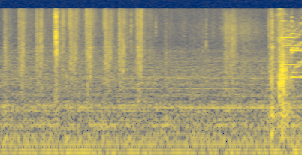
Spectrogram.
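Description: Light footsteps patter on grass.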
